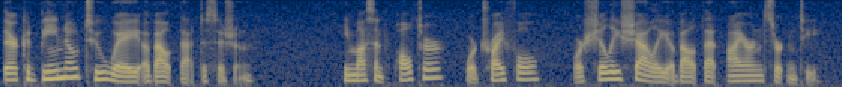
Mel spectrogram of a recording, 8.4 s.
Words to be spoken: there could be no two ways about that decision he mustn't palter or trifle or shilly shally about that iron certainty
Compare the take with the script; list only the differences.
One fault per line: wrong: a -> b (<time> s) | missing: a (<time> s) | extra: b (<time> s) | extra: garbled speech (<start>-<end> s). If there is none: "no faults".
wrong: ways -> way (1.0 s)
